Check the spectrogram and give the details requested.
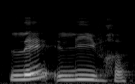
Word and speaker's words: les livres: E isso é muito importante, porque no plural, quando está escrito les livres, a gente não vai pronunciar o S, a gente vai dizer les livres.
